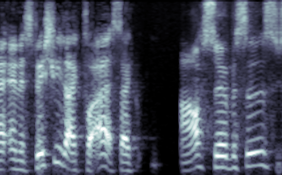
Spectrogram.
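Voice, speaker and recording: Over a quiet background, a man with a South African accent speaks with lively intonation. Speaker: business coach. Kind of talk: podcast interview.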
